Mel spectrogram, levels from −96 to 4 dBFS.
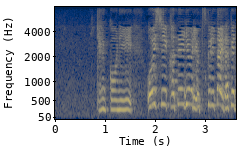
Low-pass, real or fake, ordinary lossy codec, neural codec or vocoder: none; real; none; none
